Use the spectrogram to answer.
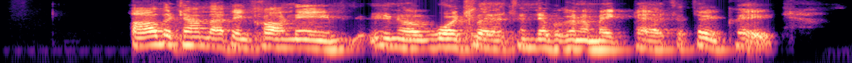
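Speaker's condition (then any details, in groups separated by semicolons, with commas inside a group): Deafness; paralysis on one side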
